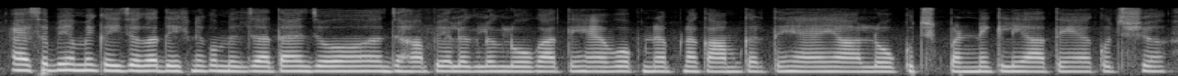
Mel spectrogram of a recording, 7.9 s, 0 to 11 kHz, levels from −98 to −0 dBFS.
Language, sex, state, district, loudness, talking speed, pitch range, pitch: Hindi, female, Uttar Pradesh, Muzaffarnagar, -22 LUFS, 260 wpm, 205-220 Hz, 210 Hz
